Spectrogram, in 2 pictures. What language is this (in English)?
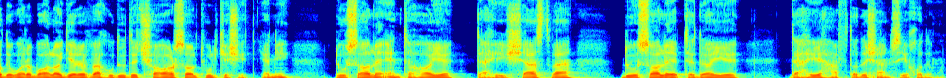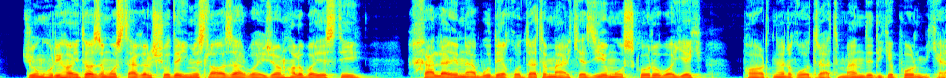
Persian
